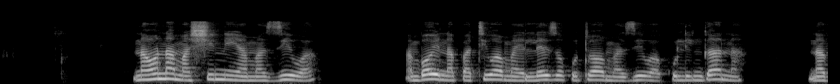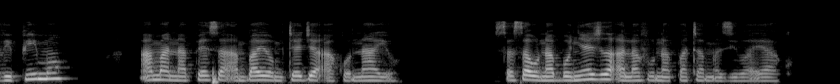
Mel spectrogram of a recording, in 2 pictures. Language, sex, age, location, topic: Swahili, female, 25-35, Kisumu, finance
